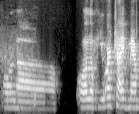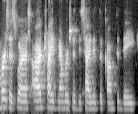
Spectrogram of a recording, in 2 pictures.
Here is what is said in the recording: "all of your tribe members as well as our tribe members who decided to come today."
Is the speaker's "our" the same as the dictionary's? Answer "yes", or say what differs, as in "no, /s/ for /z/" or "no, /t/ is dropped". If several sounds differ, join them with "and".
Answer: yes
